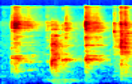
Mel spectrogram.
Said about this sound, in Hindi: खोल के हम देखते हैं कढ़ाई को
